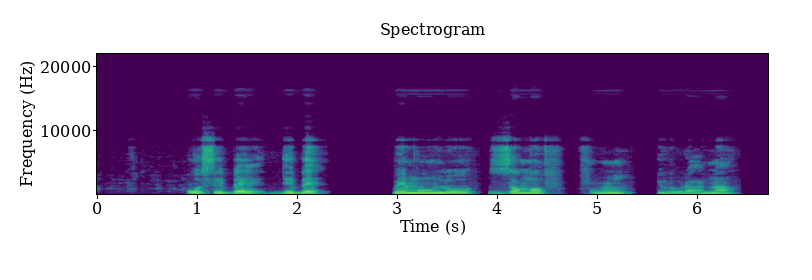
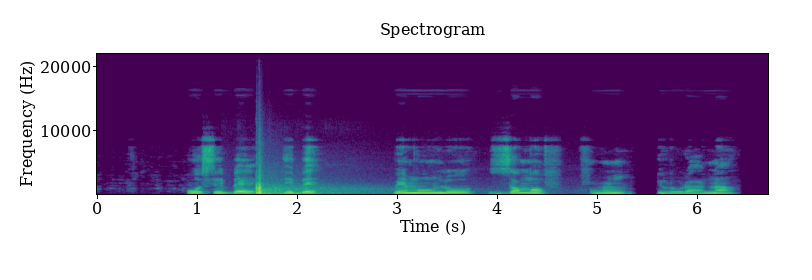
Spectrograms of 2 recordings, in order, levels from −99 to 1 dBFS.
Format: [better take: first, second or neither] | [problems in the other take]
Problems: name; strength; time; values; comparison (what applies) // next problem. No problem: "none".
first | background sound (Car); 3 dB below the speech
